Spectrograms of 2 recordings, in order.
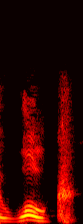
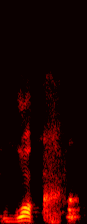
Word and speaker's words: walk: We don't say woke. We say walk. So the L is not, it's omitted.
